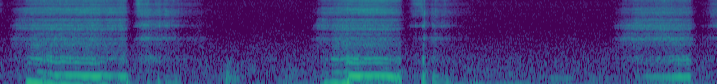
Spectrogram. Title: funny pitbull sleeping and snoring !!!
